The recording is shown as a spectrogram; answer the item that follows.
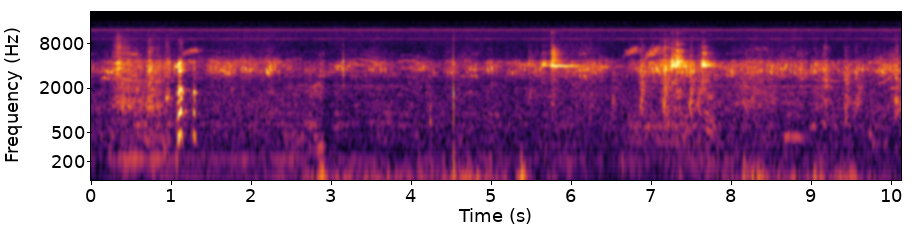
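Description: Indistinct distant voices over steady tape hiss, with a low rumble and a few dull thumps in the second half.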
